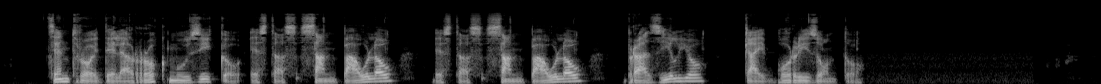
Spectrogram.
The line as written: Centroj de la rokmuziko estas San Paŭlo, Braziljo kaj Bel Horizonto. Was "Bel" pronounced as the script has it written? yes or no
no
